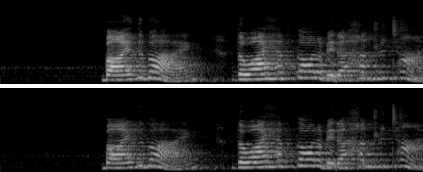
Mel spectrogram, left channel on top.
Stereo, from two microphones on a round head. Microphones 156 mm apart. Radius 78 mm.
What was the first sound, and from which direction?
A woman speaking, 40° left (ahead or behind).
